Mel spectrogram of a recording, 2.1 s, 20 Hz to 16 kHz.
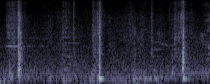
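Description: Tamping bar striking loose backfill dirt around a wooden fence post, three evenly spaced thuds about 0.8 s apart, compacting the soil in the post hole.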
